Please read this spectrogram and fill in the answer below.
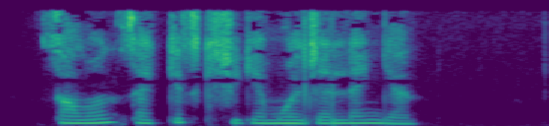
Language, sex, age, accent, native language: Uzbek, female, 19-29, Xorazm, Uzbek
